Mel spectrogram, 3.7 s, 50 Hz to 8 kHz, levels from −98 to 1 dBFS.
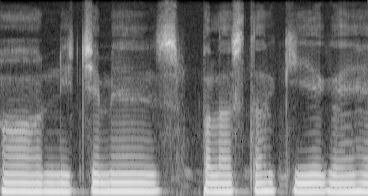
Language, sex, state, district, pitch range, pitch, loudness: Hindi, male, Jharkhand, Deoghar, 125-130 Hz, 130 Hz, -12 LUFS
